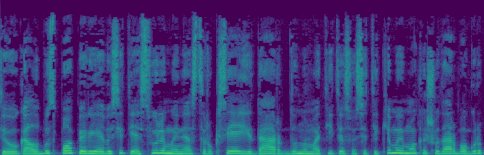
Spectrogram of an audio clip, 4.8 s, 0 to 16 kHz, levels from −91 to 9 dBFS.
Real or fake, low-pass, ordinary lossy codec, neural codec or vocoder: fake; 14.4 kHz; MP3, 64 kbps; vocoder, 44.1 kHz, 128 mel bands every 256 samples, BigVGAN v2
